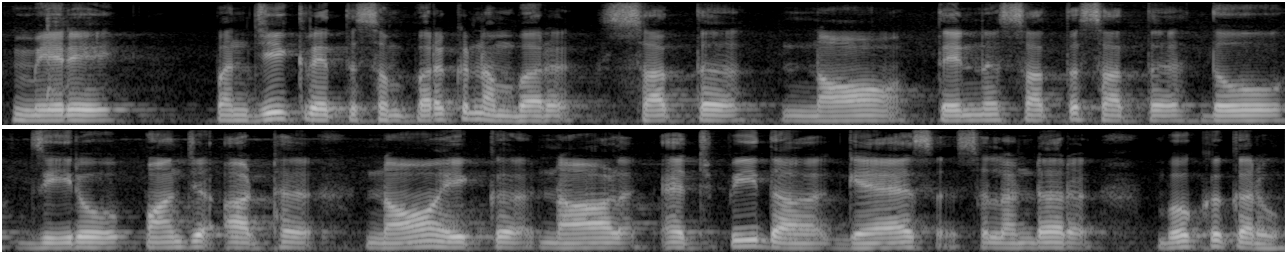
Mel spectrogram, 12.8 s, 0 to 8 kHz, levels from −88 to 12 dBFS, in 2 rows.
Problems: none marked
